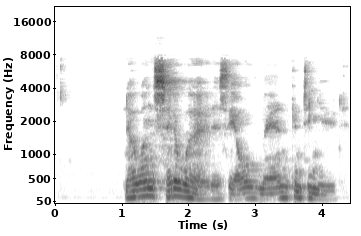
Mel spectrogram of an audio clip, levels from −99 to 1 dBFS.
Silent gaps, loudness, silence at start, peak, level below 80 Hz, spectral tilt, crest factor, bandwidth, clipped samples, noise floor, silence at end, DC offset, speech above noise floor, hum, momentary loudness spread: none; -33 LUFS; 1.05 s; -14 dBFS; -78 dBFS; -3 dB/octave; 24 dB; 8 kHz; under 0.1%; under -90 dBFS; 0.25 s; under 0.1%; over 54 dB; none; 17 LU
